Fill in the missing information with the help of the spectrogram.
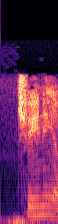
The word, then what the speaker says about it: Cheney: Cheney or Cheney, yeah, whichever.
